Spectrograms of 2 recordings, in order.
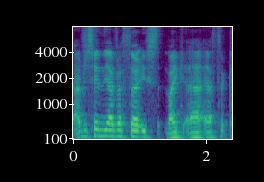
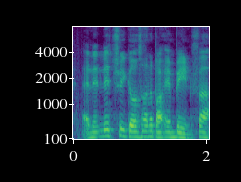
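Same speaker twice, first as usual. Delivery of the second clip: normal talking voice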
